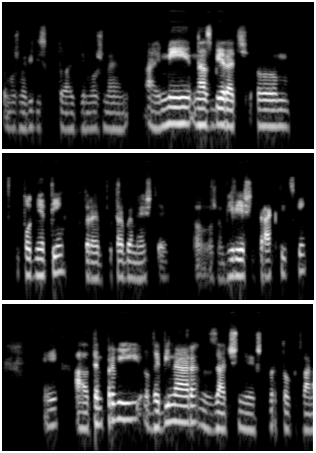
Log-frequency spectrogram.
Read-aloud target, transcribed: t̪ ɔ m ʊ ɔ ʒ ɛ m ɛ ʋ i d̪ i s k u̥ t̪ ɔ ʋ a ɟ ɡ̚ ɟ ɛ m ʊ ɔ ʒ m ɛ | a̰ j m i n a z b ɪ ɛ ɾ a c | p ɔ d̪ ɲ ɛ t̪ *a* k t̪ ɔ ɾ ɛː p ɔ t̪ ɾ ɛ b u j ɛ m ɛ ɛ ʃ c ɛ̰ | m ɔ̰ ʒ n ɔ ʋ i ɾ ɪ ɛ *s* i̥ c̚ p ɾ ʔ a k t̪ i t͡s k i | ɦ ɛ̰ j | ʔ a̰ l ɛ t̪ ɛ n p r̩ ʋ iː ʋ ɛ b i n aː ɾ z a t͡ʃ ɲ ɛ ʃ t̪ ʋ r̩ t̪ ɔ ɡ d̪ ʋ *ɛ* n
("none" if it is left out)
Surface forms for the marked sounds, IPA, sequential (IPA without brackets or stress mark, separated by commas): i, ʃ, a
